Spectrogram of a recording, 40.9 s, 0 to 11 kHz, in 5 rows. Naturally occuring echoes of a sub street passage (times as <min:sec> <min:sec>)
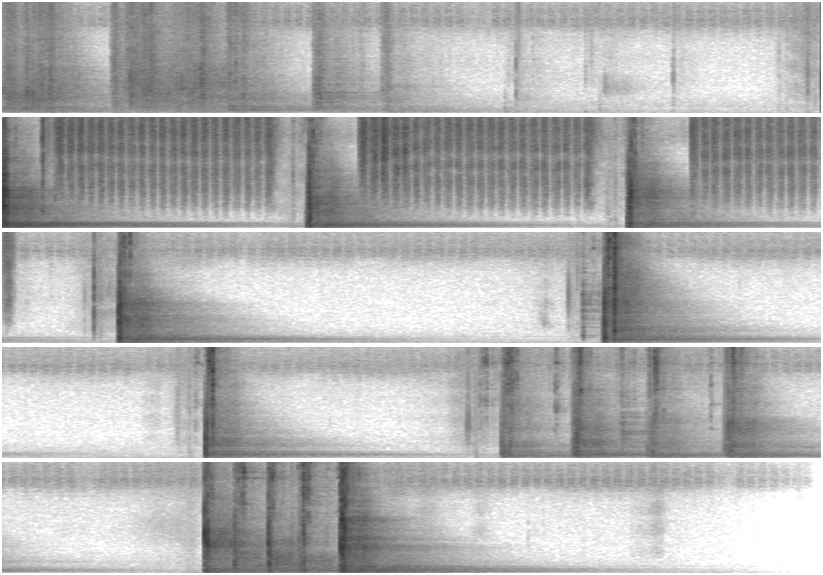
0:00.0 0:08.7, 0:16.7 0:40.7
